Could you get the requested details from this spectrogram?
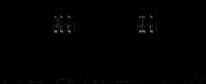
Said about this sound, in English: Hold on. I moved all my sounds, but I. Sh- oh, does this sound more like crickets?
